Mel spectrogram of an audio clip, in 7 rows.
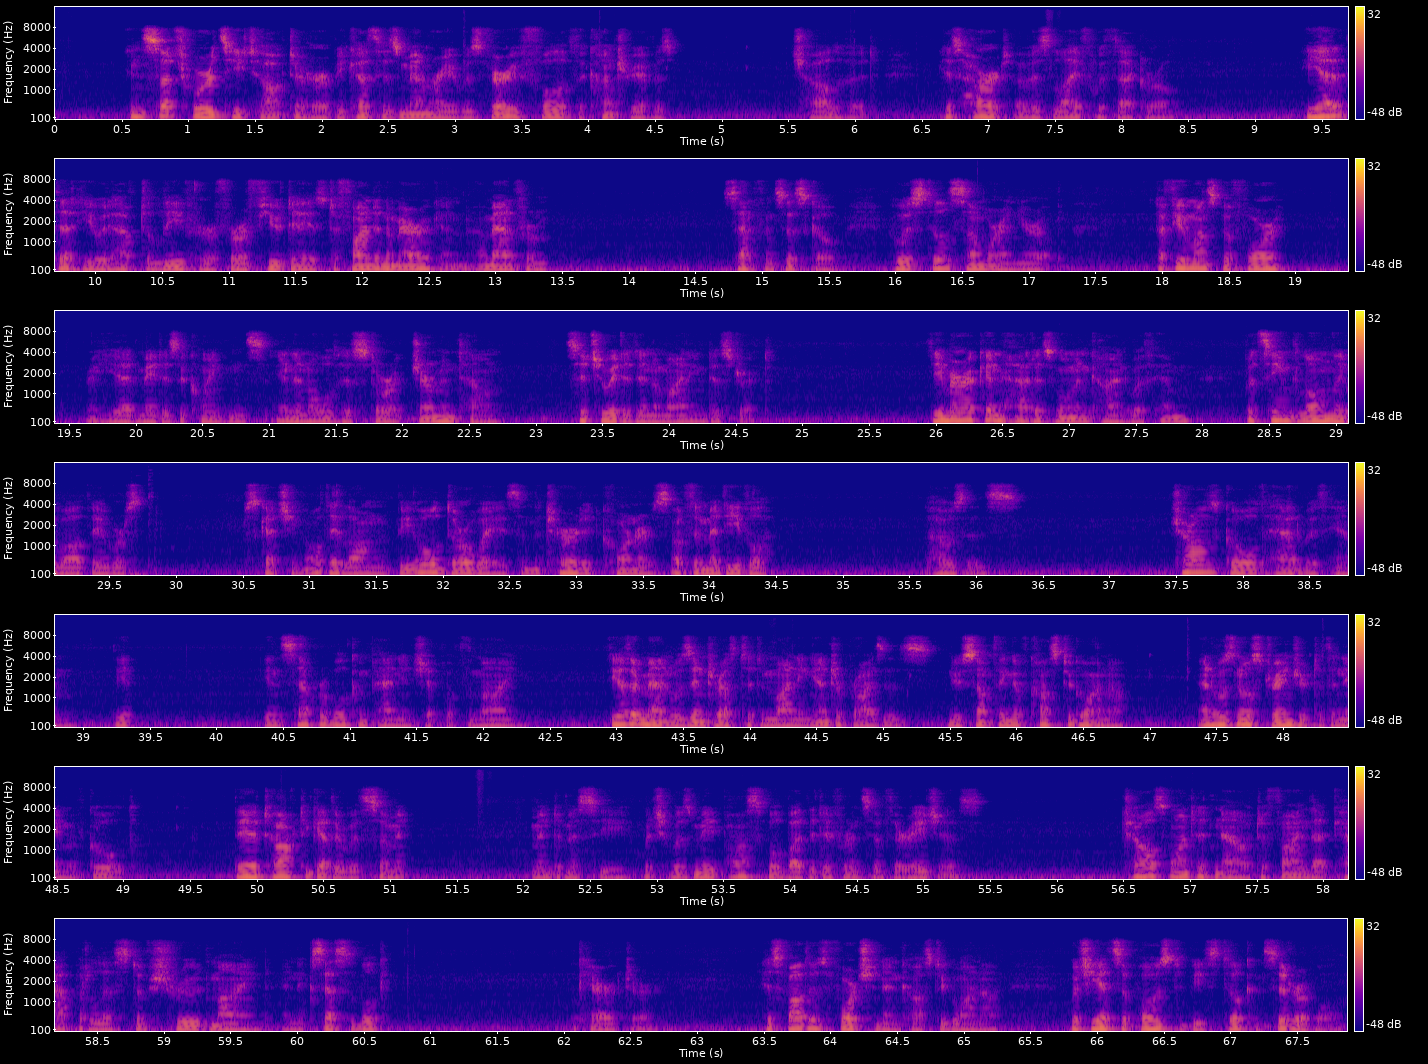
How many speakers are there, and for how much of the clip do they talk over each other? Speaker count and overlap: one, no overlap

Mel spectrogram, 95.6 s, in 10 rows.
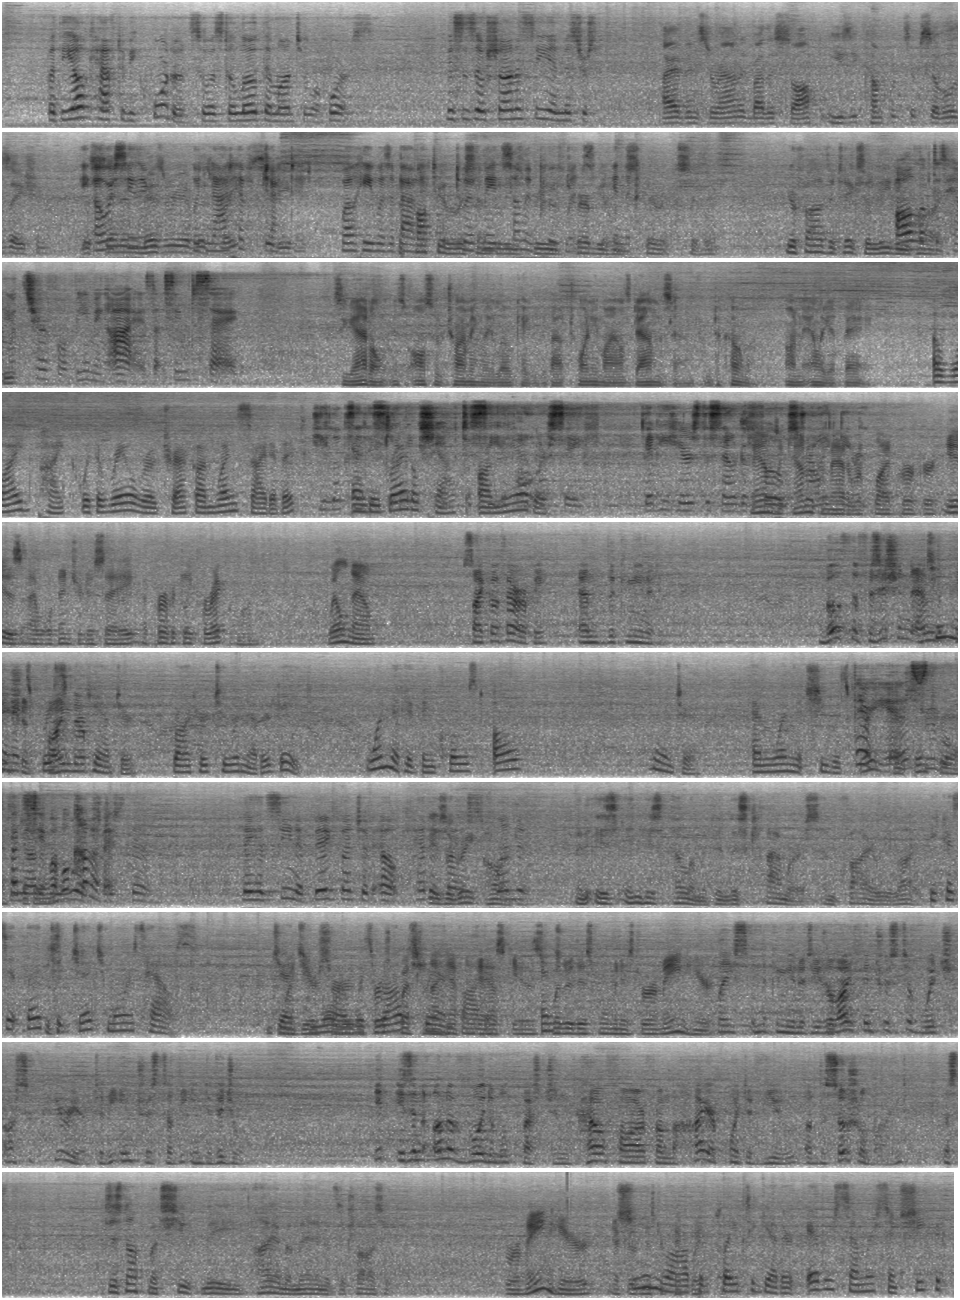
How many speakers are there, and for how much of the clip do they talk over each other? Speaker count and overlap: ten, about 21%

